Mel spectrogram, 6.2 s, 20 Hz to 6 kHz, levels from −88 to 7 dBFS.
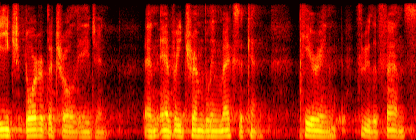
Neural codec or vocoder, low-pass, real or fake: codec, 24 kHz, 0.9 kbps, WavTokenizer, medium music audio release; 5.4 kHz; fake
